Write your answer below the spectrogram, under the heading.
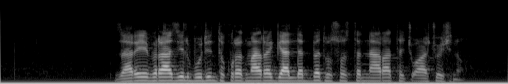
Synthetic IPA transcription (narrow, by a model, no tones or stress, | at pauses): zaɾe̞bɾazilbud̪ɨnt̪ʰɨkʰuɾət̪mad̪ɾəɡjalːəbːət̪bəso̞st̪ʰɨnːaɾat̪ʰːət͡ʃʼɛwat͡ʃot͡ʃːnəw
